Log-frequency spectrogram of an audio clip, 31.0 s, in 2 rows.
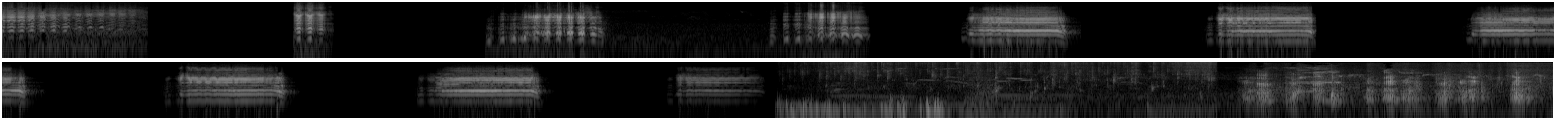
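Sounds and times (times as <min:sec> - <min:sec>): goat bleating: 0:00.0 - 0:01.5, 0:02.9 - 0:03.3, 0:04.8 - 0:06.1, 0:07.6 - 0:08.7, 0:09.6 - 0:10.8, 0:12.0 - 0:13.2, 0:14.6 - 0:15.9, 0:17.2 - 0:18.4, 0:19.7 - 0:21.0, 0:22.2 - 0:23.2.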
